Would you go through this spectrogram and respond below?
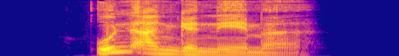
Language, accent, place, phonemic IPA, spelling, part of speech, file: German, Germany, Berlin, /ˈʊnʔanɡəˌneːmə/, unangenehme, adjective, De-unangenehme.ogg
- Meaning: inflection of unangenehm: 1. strong/mixed nominative/accusative feminine singular 2. strong nominative/accusative plural 3. weak nominative all-gender singular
